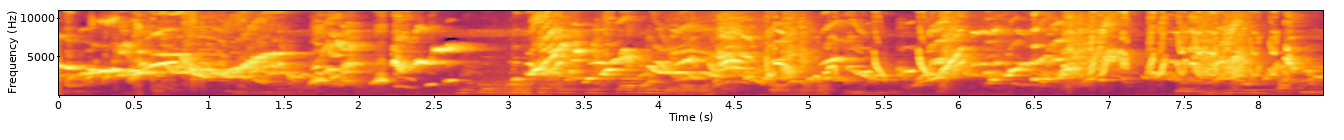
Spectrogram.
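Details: Angry Oriental magpie-robin in a fight, spreading its tail and provoking other magpie-robins; loud bursts of shrill, scratchy chatter and sweet whistles broken by short pauses, with faint lower notes between phrases.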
